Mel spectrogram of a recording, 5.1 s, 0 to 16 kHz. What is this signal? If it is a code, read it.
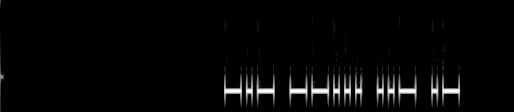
Morse code, heard as a keyed tone, about 22 wpm, 700 Hz. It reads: K7UA
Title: USA Call Signs - 4 Characters - Repeated 2x - 22wpm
